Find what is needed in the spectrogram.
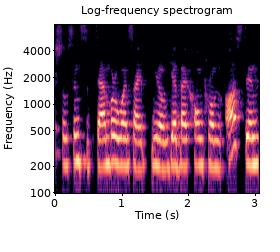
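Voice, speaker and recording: Speaking at a fairly quick pace in a Russian accent, a woman has a fairly high pitch and a dark, mellow tone. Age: young. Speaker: network marketer. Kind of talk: webinar testimony.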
